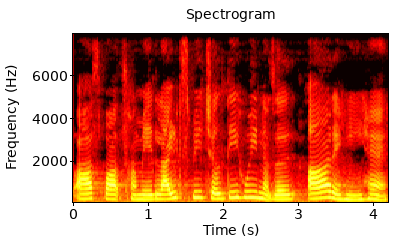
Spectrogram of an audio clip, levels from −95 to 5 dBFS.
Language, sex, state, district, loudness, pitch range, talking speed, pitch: Hindi, male, Punjab, Fazilka, -15 LUFS, 215-270 Hz, 155 wpm, 230 Hz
